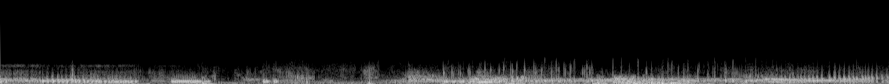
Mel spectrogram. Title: Splendid Stomach Rumbling V5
